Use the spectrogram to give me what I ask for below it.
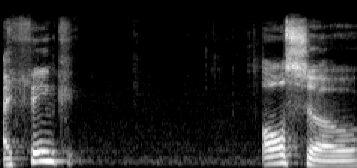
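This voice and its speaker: Very wide pitch swings mark this man's high-pitched voice. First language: Spanish. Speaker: podcast host. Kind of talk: casual chat.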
